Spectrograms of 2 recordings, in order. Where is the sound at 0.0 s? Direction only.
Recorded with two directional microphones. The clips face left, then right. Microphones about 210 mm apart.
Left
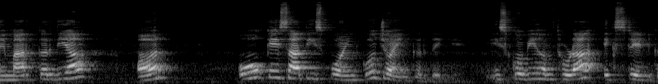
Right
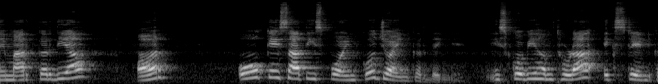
35° right (ahead or behind).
